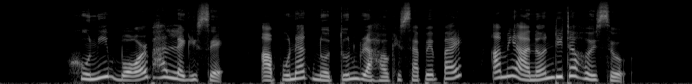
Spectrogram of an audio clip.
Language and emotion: Assamese, surprised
